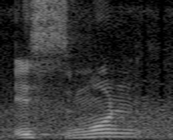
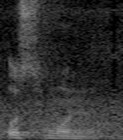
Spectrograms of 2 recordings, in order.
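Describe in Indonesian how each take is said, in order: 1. Vokal pertama adalah bunyi i. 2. Vokal pertama adalah bunyi u. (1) "dibariskan dengan baris kasrah pada kebanyakannya" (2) "ada lughah yang dhaifah disebut"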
